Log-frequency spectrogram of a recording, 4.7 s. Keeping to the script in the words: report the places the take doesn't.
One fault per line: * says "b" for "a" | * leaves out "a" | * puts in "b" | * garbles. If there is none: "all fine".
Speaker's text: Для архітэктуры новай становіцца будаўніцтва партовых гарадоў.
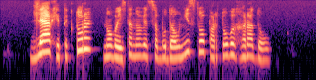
all fine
